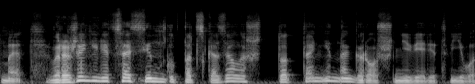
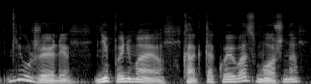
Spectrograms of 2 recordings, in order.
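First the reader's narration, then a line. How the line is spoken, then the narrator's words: Angry bark. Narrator (Russian): сердито рявкнул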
